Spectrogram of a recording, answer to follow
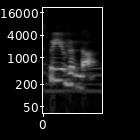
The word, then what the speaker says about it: Priyavrindha: So it's pronounced as Priya Vrindha.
